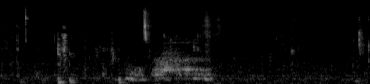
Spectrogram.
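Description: Soondae, Korean blood sausage, being chewed close to the mic, soft wet bites and mouth clicks in a short burst, then quieter smacking.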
